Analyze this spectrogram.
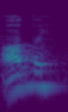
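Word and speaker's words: Audley: in all the in all that's how you pronounce it right oddly a-u-d-l-e-y-u-d-l-e-y yeah that was the first printer that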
